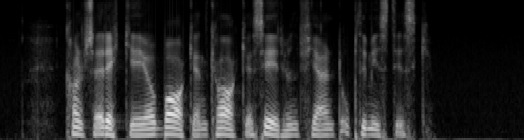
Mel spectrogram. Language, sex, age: Norwegian, male, 50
